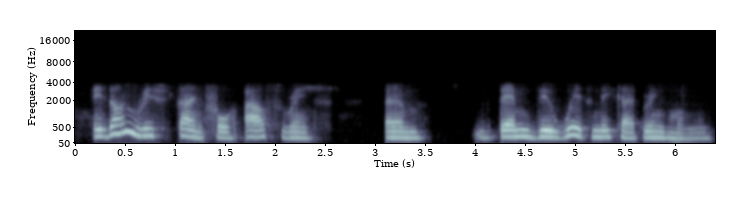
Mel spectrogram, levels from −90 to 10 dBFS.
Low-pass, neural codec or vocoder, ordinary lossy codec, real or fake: 3.6 kHz; codec, 16 kHz, 0.8 kbps, ZipCodec; Opus, 32 kbps; fake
